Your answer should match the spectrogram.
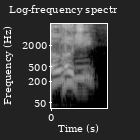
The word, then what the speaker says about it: Poggi: How do you pronounce this guy's last name, Buck? Biff Poggi? It's Poggi.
